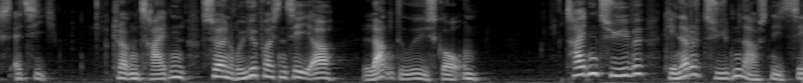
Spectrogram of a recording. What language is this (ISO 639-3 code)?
dan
